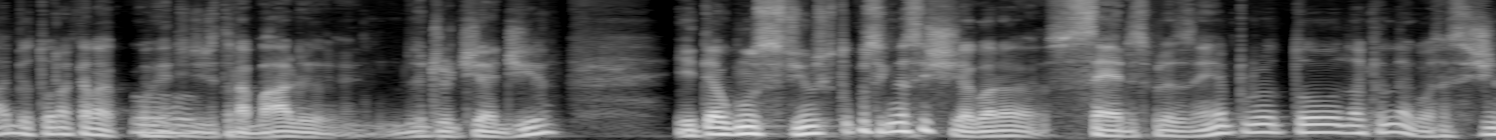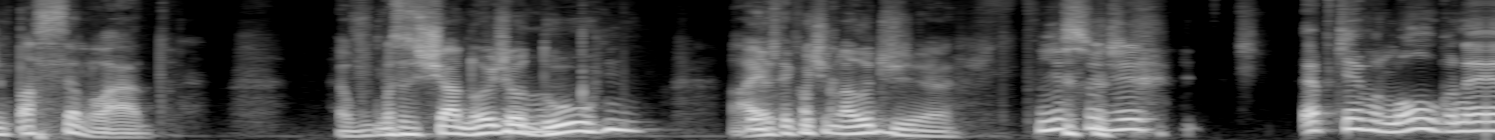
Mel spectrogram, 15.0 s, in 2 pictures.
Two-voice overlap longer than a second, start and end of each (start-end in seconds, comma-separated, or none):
none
